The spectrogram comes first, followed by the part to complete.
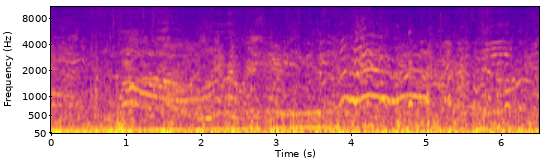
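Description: Car engine held at steady high revs, stepping up slightly in pitch about a second and a half in, with people's voices over it.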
